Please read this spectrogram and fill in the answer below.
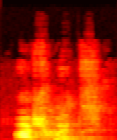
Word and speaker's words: Auschwitz: Auschwitz.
